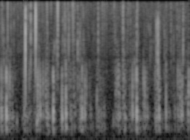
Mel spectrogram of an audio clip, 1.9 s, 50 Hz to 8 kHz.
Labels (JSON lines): {"label": "biophony, sea urchins (Echinidae)", "recorder": "SoundTrap 600 or HydroMoth"}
